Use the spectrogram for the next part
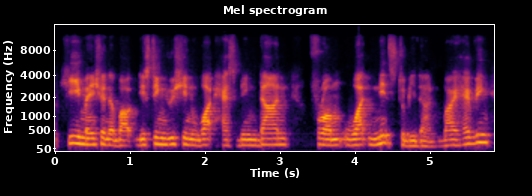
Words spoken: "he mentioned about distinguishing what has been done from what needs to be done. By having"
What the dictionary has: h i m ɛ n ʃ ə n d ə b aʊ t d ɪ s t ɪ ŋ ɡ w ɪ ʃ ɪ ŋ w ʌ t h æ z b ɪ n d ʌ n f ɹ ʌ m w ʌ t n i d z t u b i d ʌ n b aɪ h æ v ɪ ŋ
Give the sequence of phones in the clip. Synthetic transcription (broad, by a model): h i m ɛ n ʃ ə n d ə b aʊ t d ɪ s t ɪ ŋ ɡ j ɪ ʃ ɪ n w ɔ t h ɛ s b ɪ n d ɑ n f ɹ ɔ m w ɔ t n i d s t u b i d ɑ n b aɪ h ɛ v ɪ ŋ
